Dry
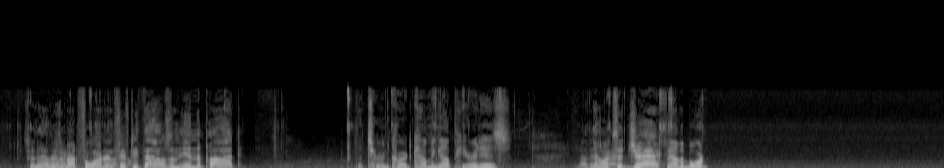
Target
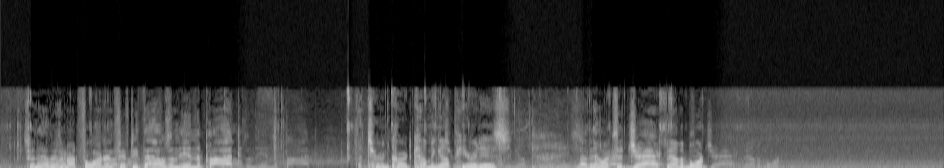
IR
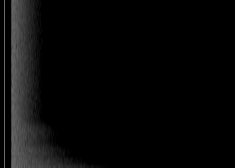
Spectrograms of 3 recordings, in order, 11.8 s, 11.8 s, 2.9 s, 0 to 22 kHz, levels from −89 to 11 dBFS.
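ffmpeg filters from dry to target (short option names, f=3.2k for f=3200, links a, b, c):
-filter_complex "[0:a]asettb=1/sr,asplit=3[a][b][c];[a]atrim=end=2.634[d];[b]atrim=start=2.63:end=4.54,asetpts=PTS-STARTPTS,afade=t=in:d=0.004:c=qsin,afade=t=out:st=1.906:d=0.004:c=qsin,highpass=760[e];[c]atrim=start=4.536[f];[d][e]acrossfade=d=0.004:c1=hsin:c2=qsin[g];[g][f]acrossfade=d=0.004:c1=qsin:c2=hsin,acompressor=threshold=-40dB:ratio=4,asplit=2[h][i];[i]aecho=0:1:961:0.133[j];[h][j]amix=inputs=2:normalize=0,alimiter=level_in=28.5dB:limit=-1dB:release=50:level=0:latency=1,volume=-1dB"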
